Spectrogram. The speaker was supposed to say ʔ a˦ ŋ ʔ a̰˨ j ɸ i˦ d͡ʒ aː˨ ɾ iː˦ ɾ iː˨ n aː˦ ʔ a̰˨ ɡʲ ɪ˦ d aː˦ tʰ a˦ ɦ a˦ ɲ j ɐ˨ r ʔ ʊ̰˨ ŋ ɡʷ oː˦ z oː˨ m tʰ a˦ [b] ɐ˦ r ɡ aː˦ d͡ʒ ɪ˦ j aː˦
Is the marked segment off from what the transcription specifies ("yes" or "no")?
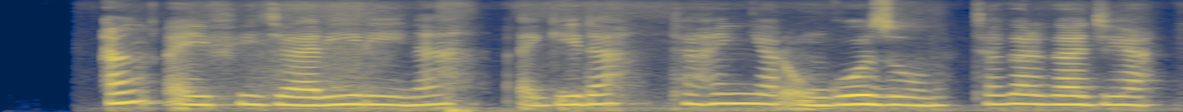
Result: yes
